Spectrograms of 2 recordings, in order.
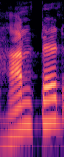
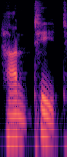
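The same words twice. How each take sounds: First: হান্টেড with a clear e sound in the last syllable, the wrong way; wrong e ending. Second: হান্টিড with a short i in the last syllable, -tid; short i ending. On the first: Teacher showing students the mistaken pronunciation, plain demo. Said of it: "না হয়ে উচ্চারণ হচ্ছে". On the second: Teacher giving students the correct pronunciation, plain demo. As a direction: end হান্টিড on a short i before the d. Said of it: "উচ্চারণ হচ্ছে". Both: Shown as a demonstration.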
